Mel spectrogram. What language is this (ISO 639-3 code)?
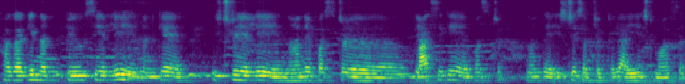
kan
